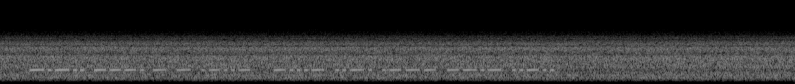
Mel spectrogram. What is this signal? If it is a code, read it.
Morse code (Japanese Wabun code), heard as a keyed tone, hand-sent with a bug key, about 33 wpm, 690 Hz, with heavy radio static. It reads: キソムムヰ メチヲネト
